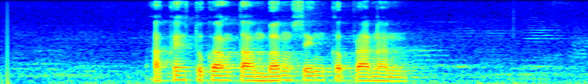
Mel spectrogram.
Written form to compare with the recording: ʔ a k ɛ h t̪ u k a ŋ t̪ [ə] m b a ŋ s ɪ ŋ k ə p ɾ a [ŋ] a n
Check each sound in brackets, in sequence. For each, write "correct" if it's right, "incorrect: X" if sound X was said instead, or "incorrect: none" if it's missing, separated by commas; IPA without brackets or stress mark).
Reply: incorrect: a, incorrect: n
